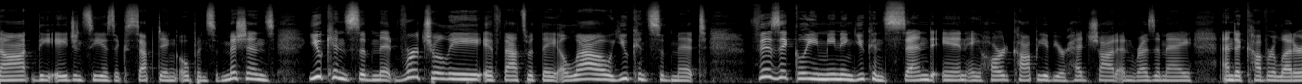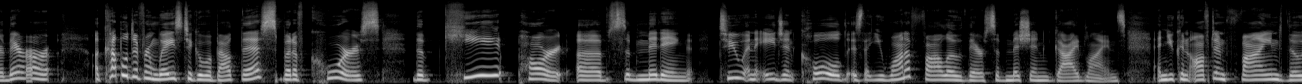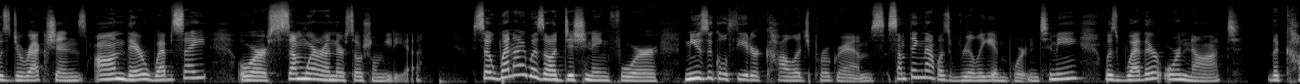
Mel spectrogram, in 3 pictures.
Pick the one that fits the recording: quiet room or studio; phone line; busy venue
quiet room or studio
